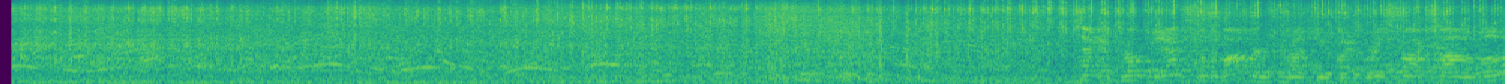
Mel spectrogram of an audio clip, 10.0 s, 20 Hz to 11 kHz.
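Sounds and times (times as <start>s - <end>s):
stock car engines rumbling: 0.1s - 10.0s.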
